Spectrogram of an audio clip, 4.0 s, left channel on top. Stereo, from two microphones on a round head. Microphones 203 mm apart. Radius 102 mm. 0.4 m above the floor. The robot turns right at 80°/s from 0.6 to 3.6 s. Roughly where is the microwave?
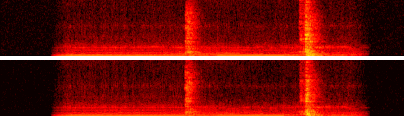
Right.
